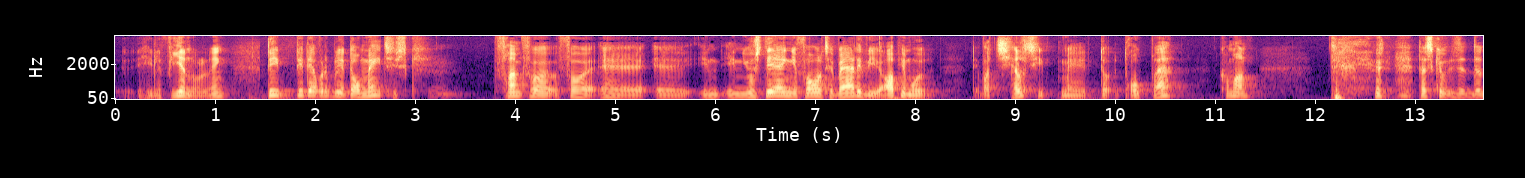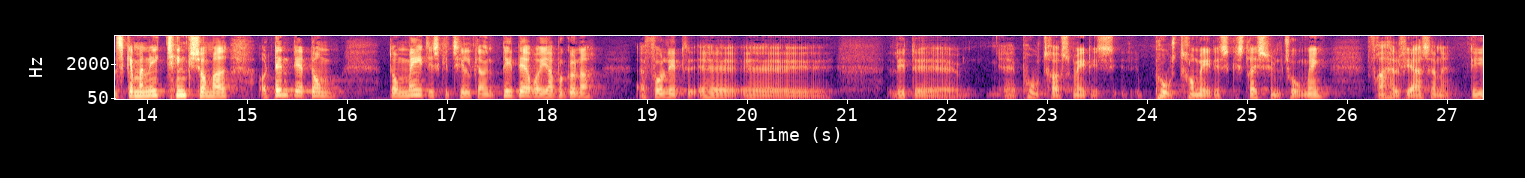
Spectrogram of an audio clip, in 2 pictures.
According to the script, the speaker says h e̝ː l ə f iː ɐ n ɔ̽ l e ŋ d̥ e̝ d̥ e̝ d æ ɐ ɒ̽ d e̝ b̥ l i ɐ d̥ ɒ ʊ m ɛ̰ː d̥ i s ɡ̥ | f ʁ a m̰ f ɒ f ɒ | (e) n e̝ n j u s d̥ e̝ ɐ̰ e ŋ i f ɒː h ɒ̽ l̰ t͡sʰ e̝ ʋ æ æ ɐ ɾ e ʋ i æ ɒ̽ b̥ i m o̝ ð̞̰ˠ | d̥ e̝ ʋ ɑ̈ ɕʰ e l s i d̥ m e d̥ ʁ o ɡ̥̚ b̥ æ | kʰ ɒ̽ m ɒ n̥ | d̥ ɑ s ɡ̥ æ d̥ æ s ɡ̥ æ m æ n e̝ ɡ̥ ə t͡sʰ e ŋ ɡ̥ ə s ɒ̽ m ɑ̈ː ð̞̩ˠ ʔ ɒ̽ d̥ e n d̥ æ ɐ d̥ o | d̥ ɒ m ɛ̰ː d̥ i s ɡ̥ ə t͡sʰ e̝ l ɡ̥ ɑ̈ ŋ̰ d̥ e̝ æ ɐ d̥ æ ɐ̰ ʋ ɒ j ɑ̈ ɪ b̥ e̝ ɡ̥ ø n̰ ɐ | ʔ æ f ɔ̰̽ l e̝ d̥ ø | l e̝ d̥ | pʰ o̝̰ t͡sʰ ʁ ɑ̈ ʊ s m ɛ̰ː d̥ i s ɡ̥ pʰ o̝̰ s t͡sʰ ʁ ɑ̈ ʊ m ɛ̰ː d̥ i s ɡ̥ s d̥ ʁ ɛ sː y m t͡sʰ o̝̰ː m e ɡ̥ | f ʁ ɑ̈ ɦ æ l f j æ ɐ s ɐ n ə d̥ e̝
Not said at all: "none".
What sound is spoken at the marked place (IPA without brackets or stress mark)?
e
